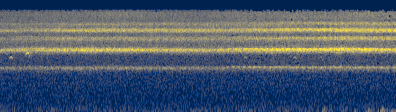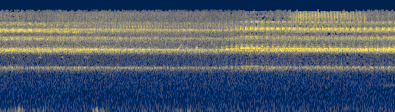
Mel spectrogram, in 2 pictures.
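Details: Evening chorus of higurashi cicadas in mid-July, echoing through a valley in the foothills of Mount Kanmuri at Funo: a continuous shrill ringing with steady high tones and overtones, rising slightly in loudness, with pulsing texture.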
